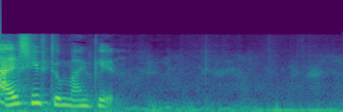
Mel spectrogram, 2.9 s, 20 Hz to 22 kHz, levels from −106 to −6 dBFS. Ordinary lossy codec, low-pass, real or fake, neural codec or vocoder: MP3, 64 kbps; 7.2 kHz; fake; codec, 16 kHz, 1 kbps, FreqCodec, larger model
